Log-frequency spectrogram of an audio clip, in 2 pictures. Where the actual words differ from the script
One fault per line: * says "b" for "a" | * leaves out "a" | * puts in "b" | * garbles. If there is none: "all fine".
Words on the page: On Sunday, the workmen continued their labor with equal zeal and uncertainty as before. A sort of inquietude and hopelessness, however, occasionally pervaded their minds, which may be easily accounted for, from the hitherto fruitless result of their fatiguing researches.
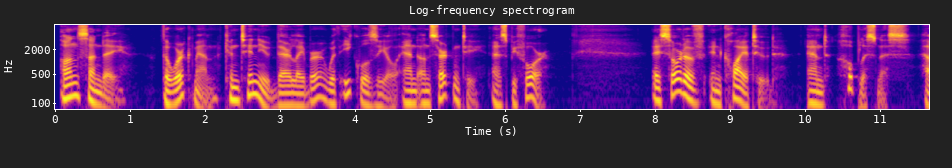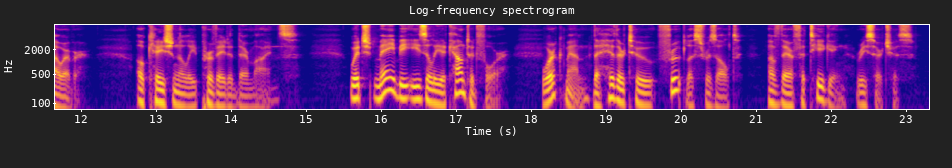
* says "workmen" for "from"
